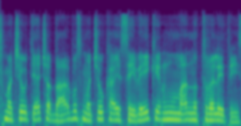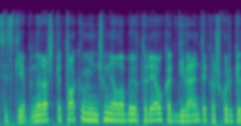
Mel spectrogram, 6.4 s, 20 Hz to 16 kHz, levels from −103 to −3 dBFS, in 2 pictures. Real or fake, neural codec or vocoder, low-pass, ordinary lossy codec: fake; codec, 24 kHz, 1.2 kbps, DualCodec; 10.8 kHz; Opus, 24 kbps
